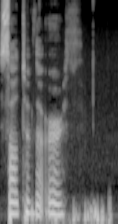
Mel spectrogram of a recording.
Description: PRONUNCIATION:
(SALT uhv thuh UHRTH)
